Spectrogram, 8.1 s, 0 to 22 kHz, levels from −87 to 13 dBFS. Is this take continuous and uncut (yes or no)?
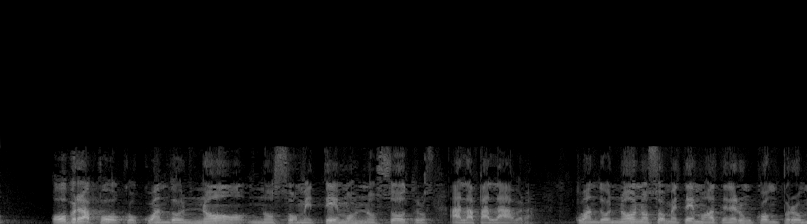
yes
